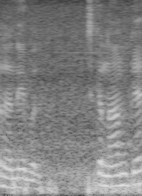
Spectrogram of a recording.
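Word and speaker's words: Runnable: फिर से बोल रहा इसका नाम है रनेबल रनेबल रनेबल रनेबल interface है ठीक है स्पेलिंग मत जाओ आर य double N ए बी नेबल interface है और रनेबल इंटरफेस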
